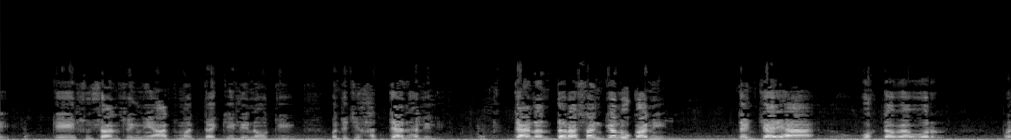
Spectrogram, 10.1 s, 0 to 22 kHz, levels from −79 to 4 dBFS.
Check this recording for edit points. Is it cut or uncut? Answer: uncut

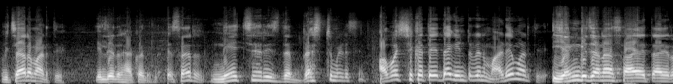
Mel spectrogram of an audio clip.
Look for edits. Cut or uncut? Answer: cut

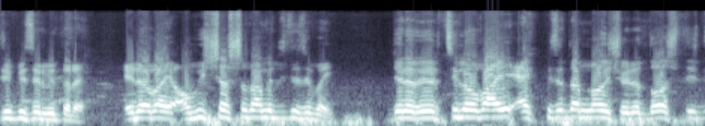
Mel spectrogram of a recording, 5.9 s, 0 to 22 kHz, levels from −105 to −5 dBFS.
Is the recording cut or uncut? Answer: uncut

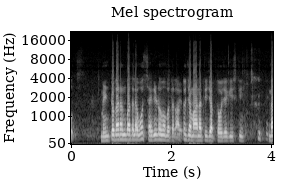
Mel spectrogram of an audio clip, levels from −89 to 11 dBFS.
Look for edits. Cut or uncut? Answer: cut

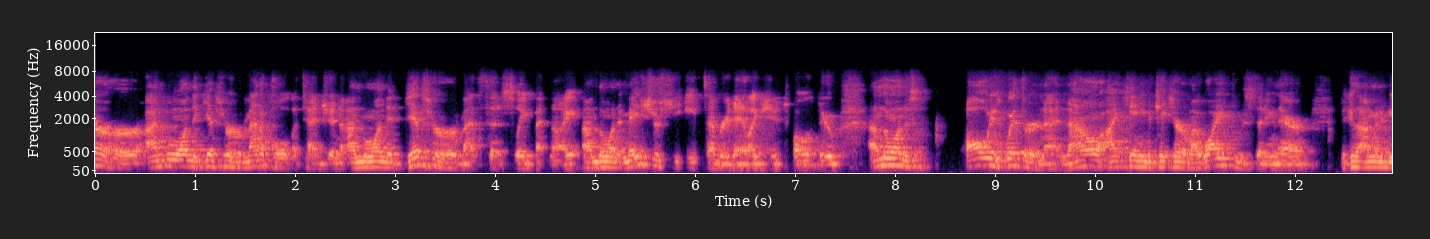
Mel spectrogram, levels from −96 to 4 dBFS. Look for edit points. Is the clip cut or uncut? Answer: uncut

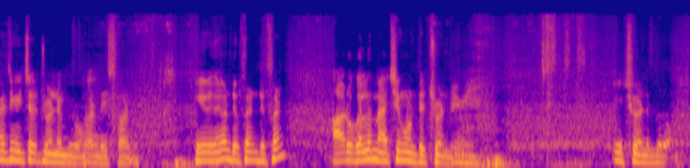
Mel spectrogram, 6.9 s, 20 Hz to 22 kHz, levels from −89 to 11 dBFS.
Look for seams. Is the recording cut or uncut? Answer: uncut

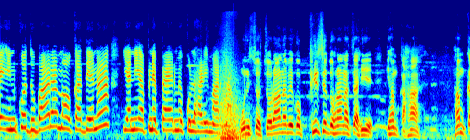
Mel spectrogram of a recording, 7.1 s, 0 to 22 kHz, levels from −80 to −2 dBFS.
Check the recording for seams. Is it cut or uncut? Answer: cut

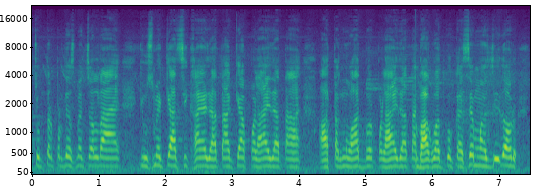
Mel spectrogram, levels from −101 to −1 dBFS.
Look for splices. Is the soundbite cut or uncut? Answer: cut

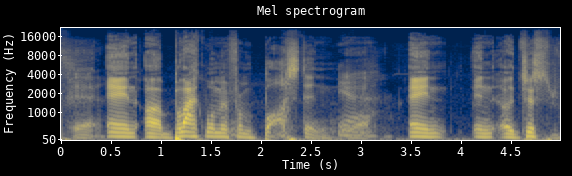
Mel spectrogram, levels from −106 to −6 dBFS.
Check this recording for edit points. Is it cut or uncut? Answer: uncut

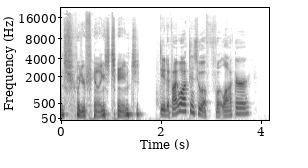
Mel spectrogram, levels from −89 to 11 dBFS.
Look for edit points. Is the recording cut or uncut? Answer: uncut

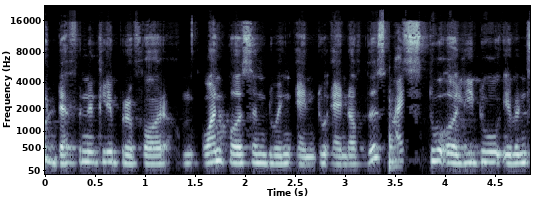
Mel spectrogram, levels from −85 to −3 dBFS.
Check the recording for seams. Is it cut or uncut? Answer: cut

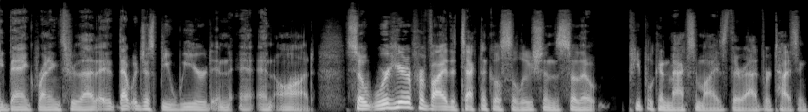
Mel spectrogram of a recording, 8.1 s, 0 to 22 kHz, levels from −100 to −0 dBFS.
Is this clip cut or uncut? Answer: uncut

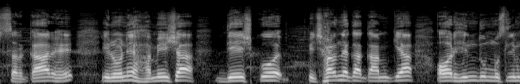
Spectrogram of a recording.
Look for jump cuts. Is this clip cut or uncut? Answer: uncut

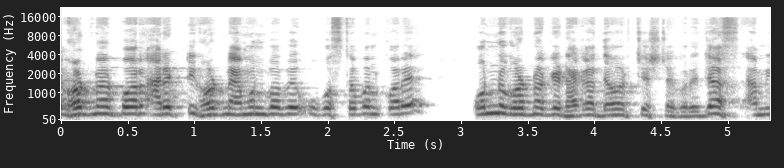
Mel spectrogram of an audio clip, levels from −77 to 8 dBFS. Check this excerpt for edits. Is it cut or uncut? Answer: uncut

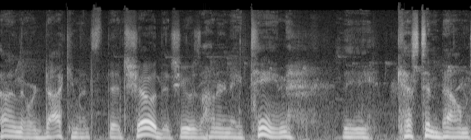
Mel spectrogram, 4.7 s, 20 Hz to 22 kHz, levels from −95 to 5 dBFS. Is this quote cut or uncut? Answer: cut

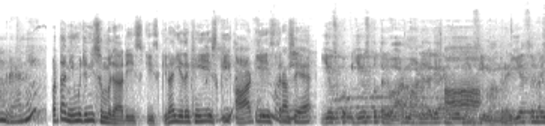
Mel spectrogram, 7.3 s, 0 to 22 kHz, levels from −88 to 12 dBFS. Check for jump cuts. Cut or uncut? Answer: uncut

